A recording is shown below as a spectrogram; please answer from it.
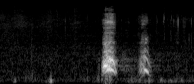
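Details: A Miniature Schnauzer in deep snow on its second day of first snow, 9 December 2012, diving into it, gives two sharp, mid-pitched barks in quick succession, the second a little shorter.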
